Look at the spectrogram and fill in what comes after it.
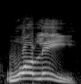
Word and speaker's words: WALL-E: No, Wally. – What, Wall-E? – Well, yeah, but it's pronounced Wally. Why would you call a film Wall-E? That's not like, that doesn't sound like a name. You pronounce Wally.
